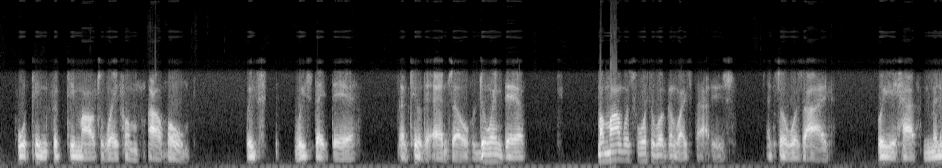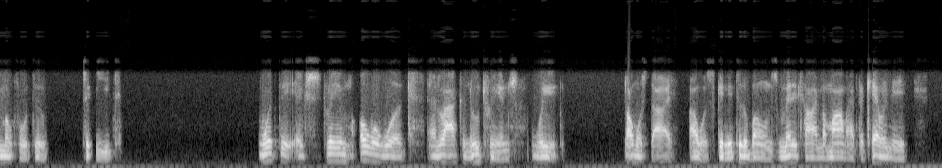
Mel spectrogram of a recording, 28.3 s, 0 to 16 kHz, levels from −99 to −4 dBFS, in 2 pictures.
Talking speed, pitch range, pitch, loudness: 130 wpm, 75-95 Hz, 85 Hz, -21 LUFS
